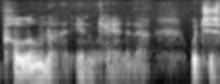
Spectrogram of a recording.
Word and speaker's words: Kelowna: raised and still live in a place called Kelowna in Canada which is pronounced all right or k no loud a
